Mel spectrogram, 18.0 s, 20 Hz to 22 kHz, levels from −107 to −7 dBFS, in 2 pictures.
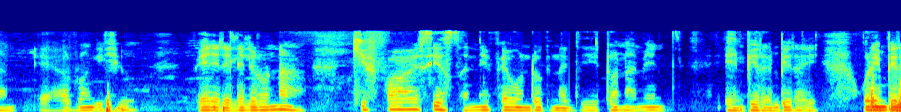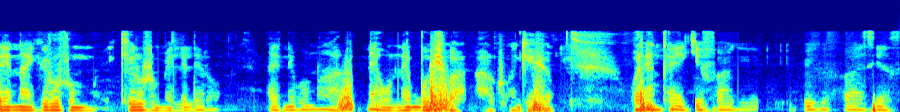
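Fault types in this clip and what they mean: Dolby Digital compression: likely a low-bitrate AC-3 encode near 48 kbps that starved many lines of bits; the speech sounds heavily dulled, with nothing above 6.9 kHz.
One channel drops out: one stereo channel was likely lost four separate times; each time the speech abruptly falls by about 6 dB, then returns to full level.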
